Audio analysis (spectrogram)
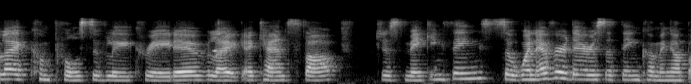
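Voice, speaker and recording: A woman, a tattoo artist chatting as a guest in a relaxed interview. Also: mid-range voice. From Sweden. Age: 20s. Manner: relaxed, laughs often, many fillers. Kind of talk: casual interview.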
